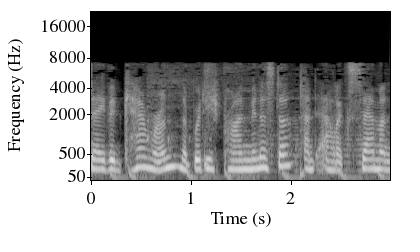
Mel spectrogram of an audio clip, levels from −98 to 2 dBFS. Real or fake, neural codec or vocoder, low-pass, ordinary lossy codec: real; none; 7.2 kHz; MP3, 32 kbps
